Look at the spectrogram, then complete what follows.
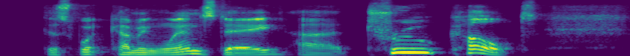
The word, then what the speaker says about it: TRVE KVLT: one coming wednesday uh true cult so my first question actually is i'm am i pronouncing it correctly or is there some kind of great heavy metal pronunciation i'm totally missing like you know you got it we were we've been collecting the odd uh pronunciations but you got it right it's our fault for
